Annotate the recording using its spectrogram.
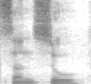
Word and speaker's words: Sun Tzu: The book, The Art of War by Sun Tzu, that's how you say it, Sun Tzu, has been a game plan to succeed for the last 800 plus years.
